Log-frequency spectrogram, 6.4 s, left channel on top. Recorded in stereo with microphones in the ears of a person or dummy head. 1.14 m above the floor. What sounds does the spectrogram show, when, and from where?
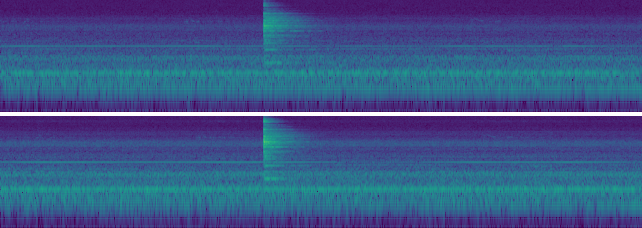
2.6 s dishes clattering: 20° right (ahead or behind), 0.7 m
